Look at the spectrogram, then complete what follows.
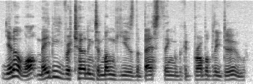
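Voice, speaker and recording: A man's voice: mid-range voice, steady tone, fairly quick, darkish tone. A man talking casually in a Q&A vlog, informal and self-deprecating, thinking aloud as he answers. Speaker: YouTube creator answering viewer questions.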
